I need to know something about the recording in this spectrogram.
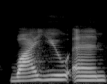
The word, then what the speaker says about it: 晕: Yun pronunciation is yun.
